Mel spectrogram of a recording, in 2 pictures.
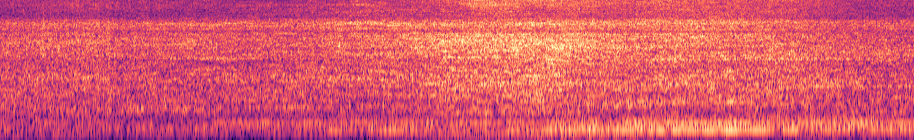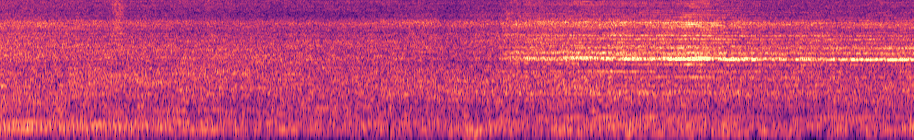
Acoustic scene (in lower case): street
